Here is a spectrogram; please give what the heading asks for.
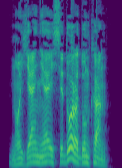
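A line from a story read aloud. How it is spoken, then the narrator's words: Sudden bark. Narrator (Russian): вдруг рявкнул он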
